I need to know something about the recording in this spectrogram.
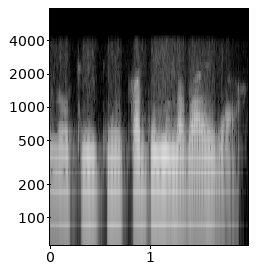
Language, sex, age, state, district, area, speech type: Hindi, female, 30-45, Uttar Pradesh, Jaunpur, rural, conversation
